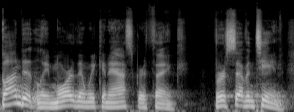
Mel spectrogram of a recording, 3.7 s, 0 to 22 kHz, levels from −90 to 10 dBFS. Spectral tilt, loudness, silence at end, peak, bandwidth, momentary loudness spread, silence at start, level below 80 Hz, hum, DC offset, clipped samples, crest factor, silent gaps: -5.5 dB/octave; -18 LUFS; 0.1 s; -4 dBFS; 16 kHz; 6 LU; 0 s; -44 dBFS; none; under 0.1%; under 0.1%; 14 dB; none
